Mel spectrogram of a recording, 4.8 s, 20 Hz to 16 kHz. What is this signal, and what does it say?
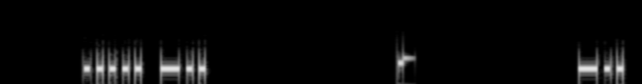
Morse code, heard as a keyed tone, about 25 wpm, 700 Hz. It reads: 5 D D
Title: Two Challenging Letter-Number Combinations 25wpm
